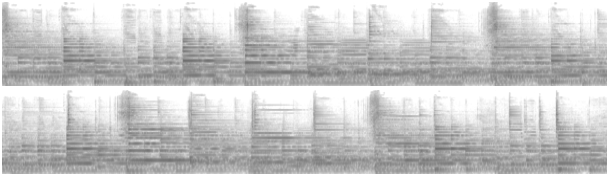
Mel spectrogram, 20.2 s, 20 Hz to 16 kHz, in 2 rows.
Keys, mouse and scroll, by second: 0.2 click, 0.4 click, 1.5 Tab, 2.1 ctrl+r, 3.2 g, 3.8 click, 4.4 ctrl+r, 5.7 click, 6.2 ctrl+r, 7.9 g, 8.8 alt+click, 9.2 g, 10.1 s, 10.8 click, 11.0-11.4 scroll down 3, 11.4 middle click, 11.8 drag, 12.2 click, 12.4 click, 13.0 click, 13.1-15.3 drag, 14.8 KP_0, 15.4 click, 15.7 click, 16.3 KP_1, 17.0-17.7 scroll down 4, 17.8 scroll down 1, 17.9 shift+d, 19.9 shift+click.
